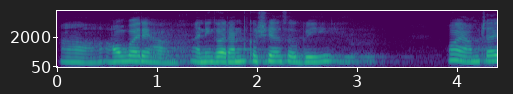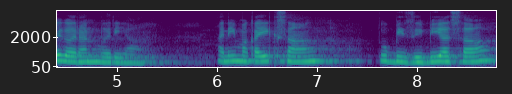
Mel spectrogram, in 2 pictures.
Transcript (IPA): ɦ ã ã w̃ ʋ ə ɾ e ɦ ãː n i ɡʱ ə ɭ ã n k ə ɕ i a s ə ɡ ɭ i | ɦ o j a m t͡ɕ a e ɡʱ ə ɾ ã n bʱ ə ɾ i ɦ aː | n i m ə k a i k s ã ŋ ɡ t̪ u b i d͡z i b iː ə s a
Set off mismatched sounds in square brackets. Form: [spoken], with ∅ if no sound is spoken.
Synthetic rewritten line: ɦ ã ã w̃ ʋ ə ɾ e ɦ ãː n i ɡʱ ə [ɾ] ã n k ə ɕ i a s ə ɡ ɭ i | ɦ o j a m t͡ɕ a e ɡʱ ə ɾ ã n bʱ ə ɾ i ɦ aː | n i m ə k a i k s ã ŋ ɡ t̪ u b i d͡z i b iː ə s a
